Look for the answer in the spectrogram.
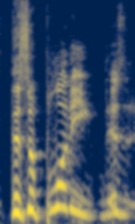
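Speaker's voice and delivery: high, loud mock British accent; British accent, played up. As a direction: slip into a cheeky British accent. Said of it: "I don't know why I'm doing that accent".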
